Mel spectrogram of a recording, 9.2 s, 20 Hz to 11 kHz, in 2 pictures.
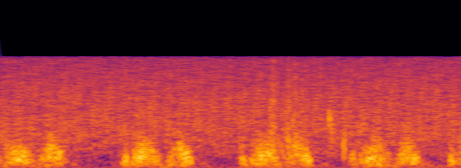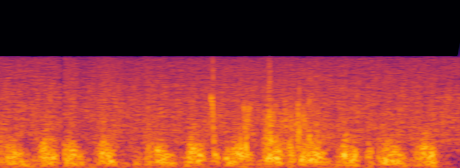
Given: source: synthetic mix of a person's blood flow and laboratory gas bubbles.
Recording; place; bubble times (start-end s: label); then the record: Doppler ultrasound of blood flow; precordium
2.69-3.00 s: bubbles
3.27-3.48 s: bubbles
6.70-6.82 s: bubbles
6.98-7.14 s: bubbles
7.22-7.88 s: bubbles
From the record:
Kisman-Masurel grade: 223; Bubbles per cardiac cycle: several, 3 to 8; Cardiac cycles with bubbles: 10 to 50%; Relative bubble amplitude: loud (0.450 to 0.775); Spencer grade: 2 (many but less than half of the cardiac periods contain bubble signals, singularly or in groups); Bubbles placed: only in the low amplitude regions of the cardiac cycle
